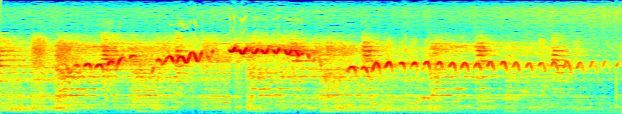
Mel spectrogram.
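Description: A pop song playing, a band backing under a high lead voice that wavers with a wide, fast vibrato, climbing and then holding one long wobbling note near the end as the song finishes.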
